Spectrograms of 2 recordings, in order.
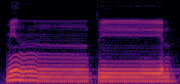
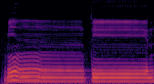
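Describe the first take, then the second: The two takes are said the same way.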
